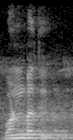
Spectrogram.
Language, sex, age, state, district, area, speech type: Tamil, male, 30-45, Tamil Nadu, Cuddalore, rural, read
